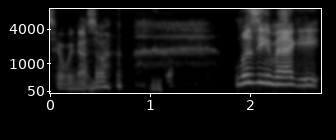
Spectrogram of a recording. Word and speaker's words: Magie: went and looked up how do you pronounce uh M A GIE because I didn't want to pronounce it wrong and it says Maggie, but I don't know if it's French and the French version of it is maj and I did not want to be disrespectful to Lizzie, but I'm going to say Maggie because that's the American version of it according to,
